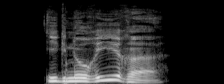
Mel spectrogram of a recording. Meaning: inflection of ignorieren: 1. first-person singular present 2. first/third-person singular subjunctive I 3. singular imperative
- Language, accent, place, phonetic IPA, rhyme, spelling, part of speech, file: German, Germany, Berlin, [ɪɡnoˈʁiːʁə], -iːʁə, ignoriere, verb, De-ignoriere.ogg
